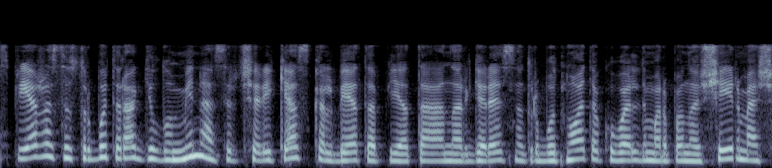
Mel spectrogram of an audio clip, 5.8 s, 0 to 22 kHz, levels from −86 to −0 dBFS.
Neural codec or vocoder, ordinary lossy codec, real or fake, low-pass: none; AAC, 64 kbps; real; 7.2 kHz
